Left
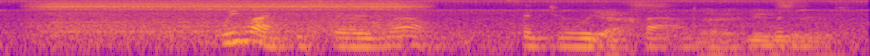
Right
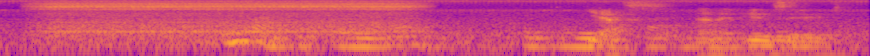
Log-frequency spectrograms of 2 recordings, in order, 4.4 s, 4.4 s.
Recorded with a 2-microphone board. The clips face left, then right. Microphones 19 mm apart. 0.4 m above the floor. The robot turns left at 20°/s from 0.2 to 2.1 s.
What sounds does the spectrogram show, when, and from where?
1.1 s a woman speaking: 70° left (ahead or behind), 2 m; by 3.9 s 55° left (ahead or behind), 2 m
2.9 s a man speaking: 75° right (ahead or behind), 5.5 m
